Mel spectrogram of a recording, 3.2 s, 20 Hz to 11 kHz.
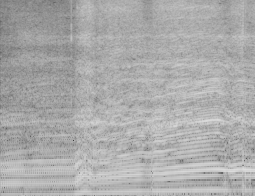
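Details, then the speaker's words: Yamaha MT-03 stunt bike on its first ride since being rebuilt, accelerating in second gear: the engine note climbs smoothly through the revs with brief dips at the shifts, crisp and even with no misfire; it picks up well and is torquey. "Oh, she picks up. She picks up good, boys. That was second."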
